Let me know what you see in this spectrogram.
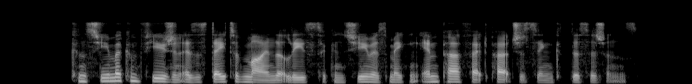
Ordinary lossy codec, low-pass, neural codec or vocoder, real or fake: MP3, 48 kbps; 7.2 kHz; none; real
